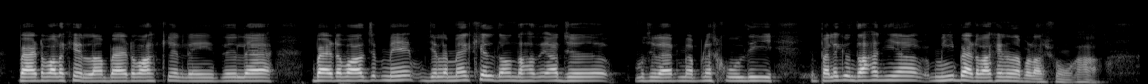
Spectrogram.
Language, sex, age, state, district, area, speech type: Dogri, male, 18-30, Jammu and Kashmir, Samba, rural, spontaneous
